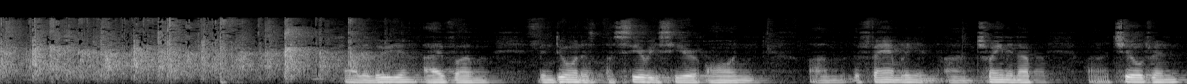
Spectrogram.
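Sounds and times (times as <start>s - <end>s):
audience clapping hands in praise: 0.0s - 4.2s
speech: 3.4s - 11.8s.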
